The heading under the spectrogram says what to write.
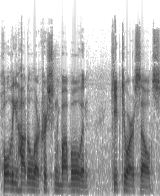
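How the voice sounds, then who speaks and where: The man keeps to a moderate pace as he talks. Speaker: pastor. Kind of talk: sermon. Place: church.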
